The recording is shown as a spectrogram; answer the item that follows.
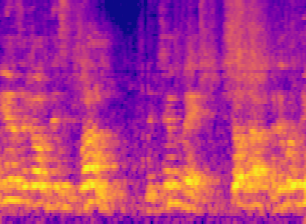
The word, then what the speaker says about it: djembe: So the D must be silent because it says djembe, but it doesn't.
